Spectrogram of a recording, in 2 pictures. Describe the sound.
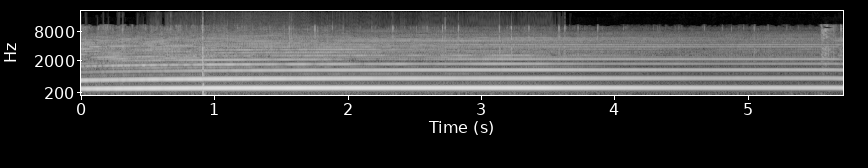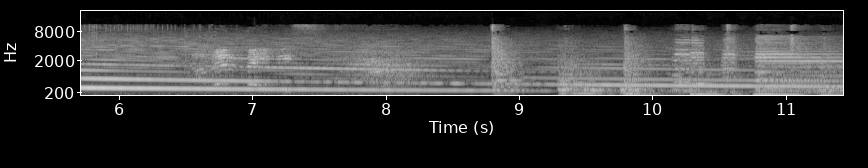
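A loud wailing alarm siren holds a steady, harmonic-rich tone for several seconds, then gradually falls in pitch as it winds down, with some irregular noise bursts toward the end.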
